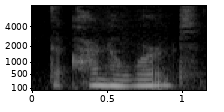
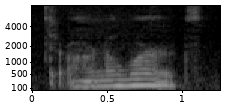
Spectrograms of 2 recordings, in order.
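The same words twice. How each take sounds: First: Hushed, unvoiced whisper; soft whispered awe. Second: Said in the usual way. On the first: Real, not acted. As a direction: breathe the words out. Whispered then repeated voiced.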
